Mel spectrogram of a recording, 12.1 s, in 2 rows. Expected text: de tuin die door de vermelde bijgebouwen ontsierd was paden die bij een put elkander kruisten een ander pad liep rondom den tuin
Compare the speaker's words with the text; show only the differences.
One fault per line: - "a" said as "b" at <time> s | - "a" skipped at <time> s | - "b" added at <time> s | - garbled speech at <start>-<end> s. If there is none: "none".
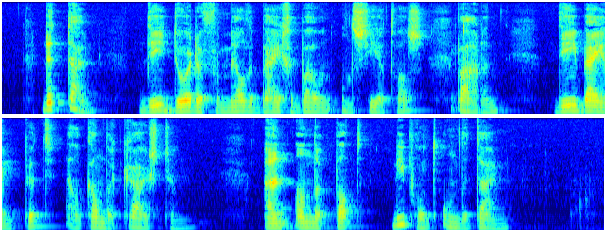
none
